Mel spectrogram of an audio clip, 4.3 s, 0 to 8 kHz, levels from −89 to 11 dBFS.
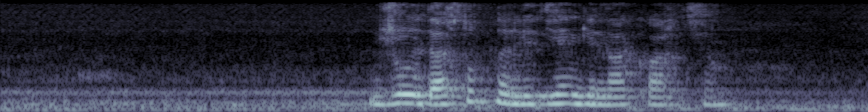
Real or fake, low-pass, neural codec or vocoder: fake; 7.2 kHz; codec, 16 kHz, 16 kbps, FunCodec, trained on Chinese and English, 50 frames a second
